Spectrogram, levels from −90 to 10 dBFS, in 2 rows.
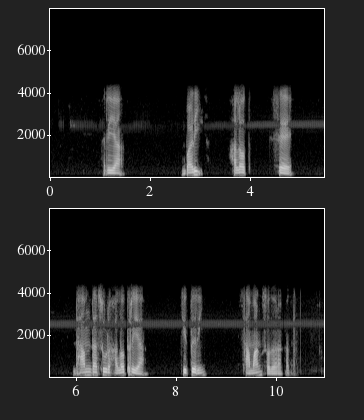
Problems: none marked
